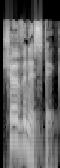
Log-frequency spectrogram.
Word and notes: chauvinistic: anglais

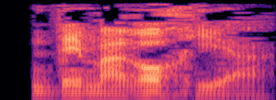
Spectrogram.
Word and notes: demagogia: espagnol

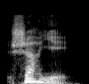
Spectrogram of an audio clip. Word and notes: charrier: français

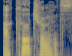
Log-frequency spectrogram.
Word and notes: accouterments: anglais

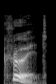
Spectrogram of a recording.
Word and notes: cruet: anglais

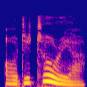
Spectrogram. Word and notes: auditorium: anglais

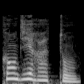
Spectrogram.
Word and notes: qu'en-dira-t-on: francais

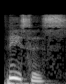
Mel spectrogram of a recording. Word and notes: thesis: anglais

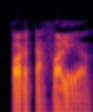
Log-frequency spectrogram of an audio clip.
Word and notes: portafolio: espagnol

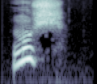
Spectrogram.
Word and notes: mouche: francais

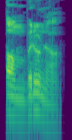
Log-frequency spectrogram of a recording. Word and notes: hombruno: espagnol

